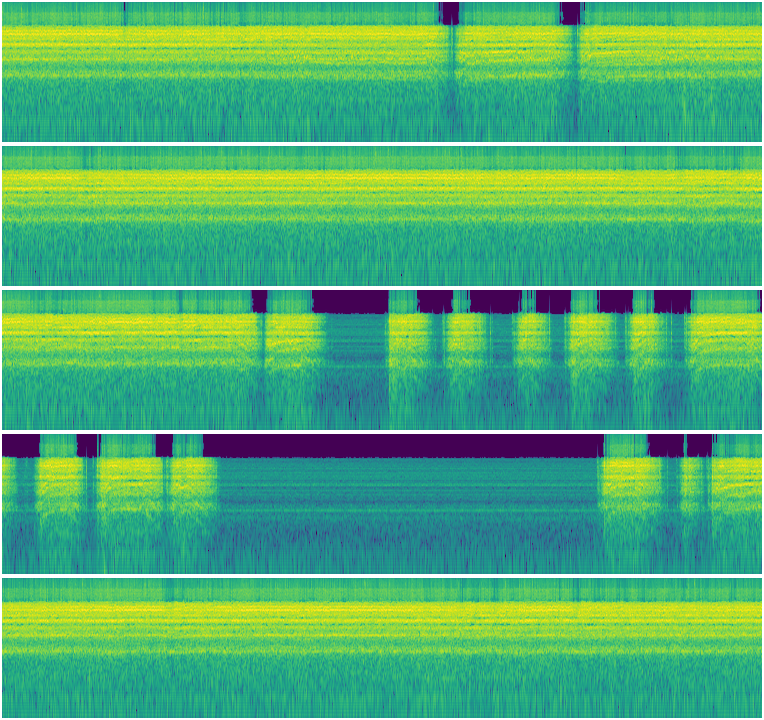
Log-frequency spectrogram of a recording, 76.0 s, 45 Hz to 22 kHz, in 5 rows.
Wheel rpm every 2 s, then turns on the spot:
230, 230, 220, 220, 140, 160, 200, 230, 230, 240, 230, 230, 230, 230, 220, 220, 220, 170, 50, 40, 20, 40, 130, 80, 90, 0, 0, 0, 20, 50, 200, 230, 230, 230, 240, 230, 230, 230.
none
